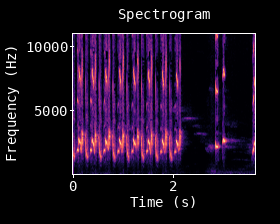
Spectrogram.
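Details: Yellow-vented bulbul in long-rolling rapid song, played as a lure to get other birds singing: a fast chattering stream of bubbly notes for two seconds, silence, then a few separate clear whistles.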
